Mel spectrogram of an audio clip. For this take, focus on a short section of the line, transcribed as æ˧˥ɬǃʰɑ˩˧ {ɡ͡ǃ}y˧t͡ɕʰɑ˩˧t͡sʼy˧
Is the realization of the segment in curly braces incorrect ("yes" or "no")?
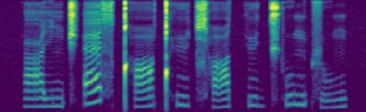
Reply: yes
